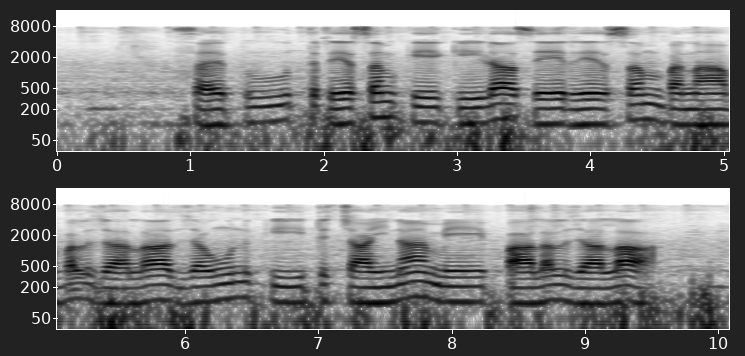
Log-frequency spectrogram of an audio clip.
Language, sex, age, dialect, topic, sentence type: Bhojpuri, male, 31-35, Northern, agriculture, statement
